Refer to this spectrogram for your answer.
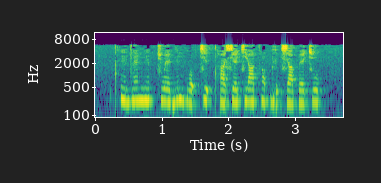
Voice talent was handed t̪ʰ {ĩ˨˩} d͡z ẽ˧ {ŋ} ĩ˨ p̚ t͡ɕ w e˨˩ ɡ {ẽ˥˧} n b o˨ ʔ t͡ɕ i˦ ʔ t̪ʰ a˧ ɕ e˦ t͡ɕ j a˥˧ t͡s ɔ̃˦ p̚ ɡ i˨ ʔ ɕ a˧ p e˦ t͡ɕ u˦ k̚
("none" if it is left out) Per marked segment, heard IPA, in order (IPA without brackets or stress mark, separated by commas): ĩ˨˩, ŋ, ĩ˥˧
